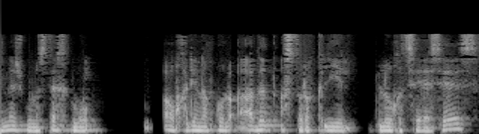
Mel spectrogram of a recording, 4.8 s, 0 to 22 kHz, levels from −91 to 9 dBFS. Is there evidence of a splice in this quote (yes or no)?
yes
